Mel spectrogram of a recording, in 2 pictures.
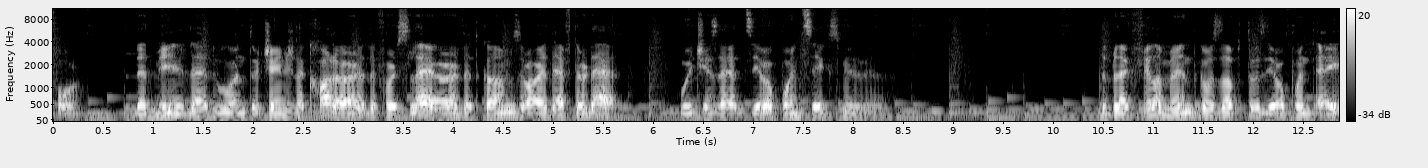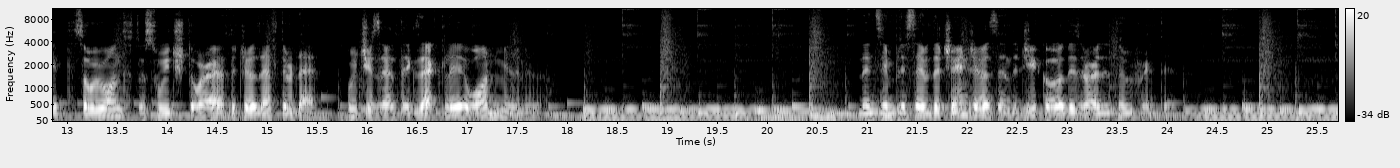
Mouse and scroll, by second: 2.9 click, 3.9 click, 10.0 click, 13.3 click, 14.7 click, 16.0 click, 17.1 click, 22.8 click.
